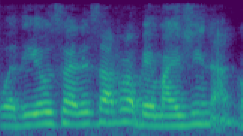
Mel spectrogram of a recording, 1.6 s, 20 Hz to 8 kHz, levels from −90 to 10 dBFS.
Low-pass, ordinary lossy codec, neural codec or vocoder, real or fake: 7.2 kHz; none; codec, 16 kHz, 1.1 kbps, Voila-Tokenizer; fake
